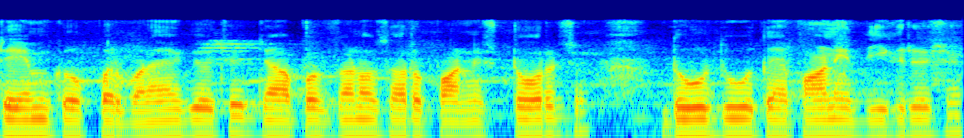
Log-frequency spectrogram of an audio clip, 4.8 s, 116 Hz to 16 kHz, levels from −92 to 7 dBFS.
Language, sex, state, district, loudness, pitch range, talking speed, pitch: Rajasthani, male, Rajasthan, Nagaur, -19 LUFS, 110-115 Hz, 250 wpm, 115 Hz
